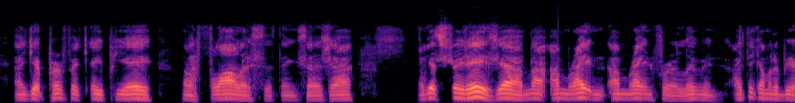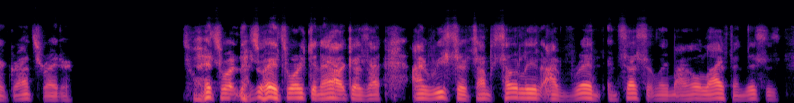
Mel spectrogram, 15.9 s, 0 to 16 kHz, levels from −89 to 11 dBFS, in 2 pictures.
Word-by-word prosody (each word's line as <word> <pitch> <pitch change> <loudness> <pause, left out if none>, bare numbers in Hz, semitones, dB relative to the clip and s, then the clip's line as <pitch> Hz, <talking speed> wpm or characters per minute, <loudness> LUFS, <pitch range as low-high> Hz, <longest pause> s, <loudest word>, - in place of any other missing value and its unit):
and 110 -1 -7
get - - 0
perfect 120 -3 -5
APA 115 0 +1 0.3
and - - -4
a - - -8
flawless 110 -4 +1
the 100 -2 -14
thing 95 -1 -14
says, 95 +1 -6
yeah, 105 +1 -2 0.7
I - - -7
get - - +2
straight 130 -3 +1
A's. 145 +2 +8
Yeah, 125 -2 +6
I'm 105 - -5
not 120 -1 -1
I'm 120 0 -4
writing 120 -4 +2
I'm 115 0 -4
writing 120 -2 -1
for 105 -3 -8
a - - -7
living. 105 -2 -7 0.2
I 115 - -6
think 135 +4 -10
I'm 130 - -2
gonna 115 -1 -5
be 110 +1 -4
a 95 - -7
grants 110 +5 -6
writer. 85 -1 -8 1.1
That's - - -14
why - - +5
it's - - +3
wor - - +2
that's - - -1
why - - +5
it's - - +6
working 135 -4 +2
out 120 -1 +4
'cause 100 -2 -2
I 105 +1 -2 0.3
I 120 - +1
researched, 120 - -1
I'm 120 -1 -2
totally 130 +2 +1
and 120 - -1
I've 95 -5 -4
read 125 -3 +1
incessantly 105 -1 -4
my 100 -1 -9
whole 110 +2 -4
life 120 0 0
and 95 0 -13
this 115 -1 -7
is 95 -3 -17
115 Hz, 220 wpm, -24 LUFS, 100-120 Hz, 1.1 s, A's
